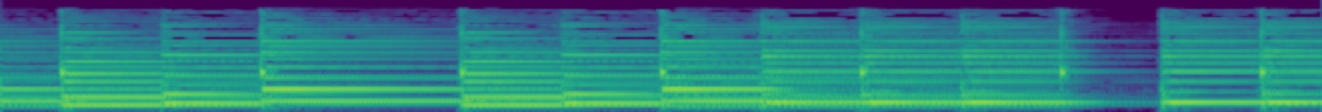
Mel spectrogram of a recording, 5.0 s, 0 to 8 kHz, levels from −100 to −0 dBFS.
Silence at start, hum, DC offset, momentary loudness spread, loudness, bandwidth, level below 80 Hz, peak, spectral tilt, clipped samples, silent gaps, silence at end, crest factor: 0 s; none; under 0.1%; 4 LU; -24 LUFS; 6.4 kHz; -70 dBFS; -12 dBFS; -7 dB/octave; under 0.1%; none; 0 s; 12 dB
